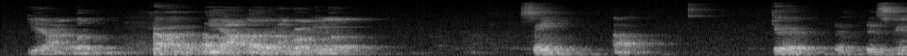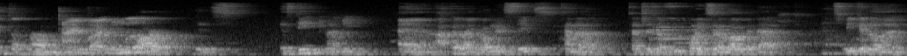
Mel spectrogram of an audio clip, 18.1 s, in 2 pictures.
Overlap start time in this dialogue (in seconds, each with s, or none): 2.0 s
